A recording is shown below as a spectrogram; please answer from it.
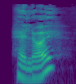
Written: halløj

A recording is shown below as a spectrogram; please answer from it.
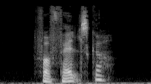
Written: forfalsker

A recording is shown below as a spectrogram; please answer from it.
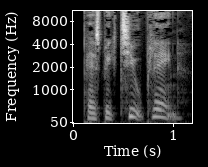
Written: perspektivplan

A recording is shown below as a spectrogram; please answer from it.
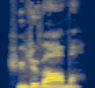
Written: hyldevarmer

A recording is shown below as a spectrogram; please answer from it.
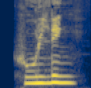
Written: hulning

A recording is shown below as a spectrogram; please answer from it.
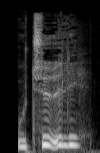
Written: utydelig

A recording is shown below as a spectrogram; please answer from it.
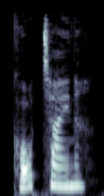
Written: korttegner

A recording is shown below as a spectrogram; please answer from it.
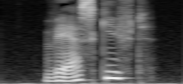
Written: vejrskift

